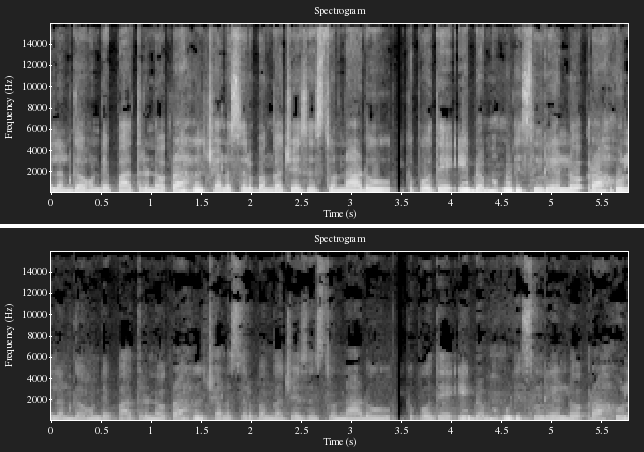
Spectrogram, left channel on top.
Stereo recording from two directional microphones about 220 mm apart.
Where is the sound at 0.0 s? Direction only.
35° left (ahead or behind).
